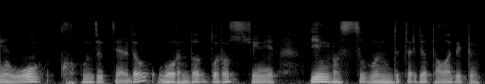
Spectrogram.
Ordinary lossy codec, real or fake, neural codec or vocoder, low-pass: none; fake; codec, 16 kHz, 1 kbps, FunCodec, trained on Chinese and English, 50 frames a second; none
